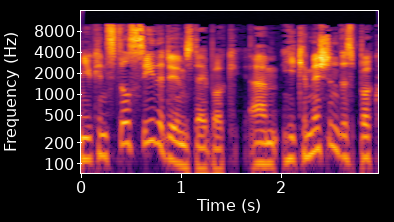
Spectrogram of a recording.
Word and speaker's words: Domesday: They say Doomsday, but Doomsday, you spell it Domesday Book, yeah.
